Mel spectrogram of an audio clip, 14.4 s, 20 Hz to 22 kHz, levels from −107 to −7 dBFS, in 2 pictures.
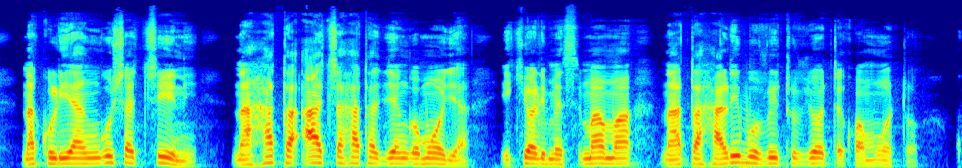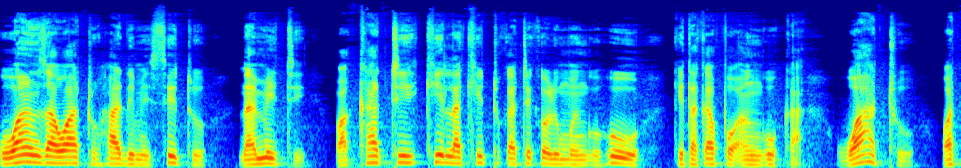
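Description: No technical faults can be heard anywhere in the recording.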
